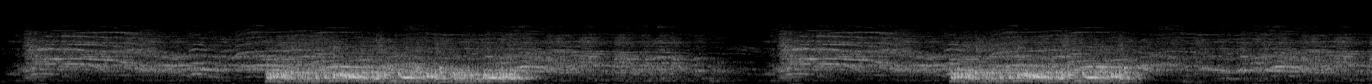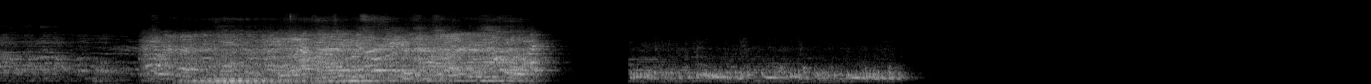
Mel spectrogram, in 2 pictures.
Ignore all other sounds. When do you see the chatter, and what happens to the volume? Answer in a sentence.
You can hear the chatter from 0.1 to 19.1 s, getting louder.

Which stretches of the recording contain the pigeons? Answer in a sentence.
The pigeons can be heard from 2.6 to 5.3 s, from 9.4 to 11.4 s and from 20.0 to 22.8 s.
